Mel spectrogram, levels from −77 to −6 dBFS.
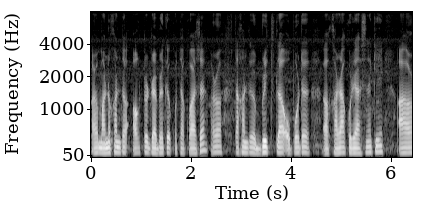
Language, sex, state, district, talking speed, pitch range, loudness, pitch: Nagamese, male, Nagaland, Kohima, 185 wpm, 100-110 Hz, -19 LUFS, 105 Hz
